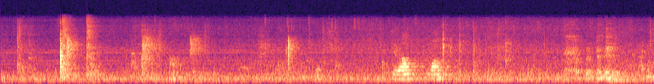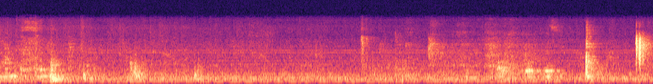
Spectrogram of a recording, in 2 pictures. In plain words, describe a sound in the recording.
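A snooker cue strikes the cue ball.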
